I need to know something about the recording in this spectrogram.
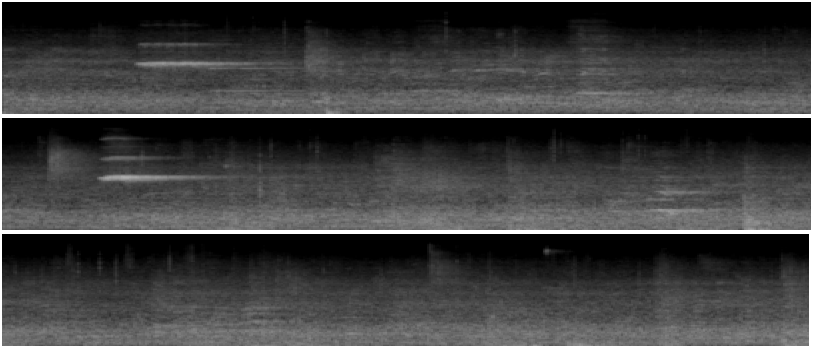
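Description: Wrestlers' feet scuff and thud on a mat.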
